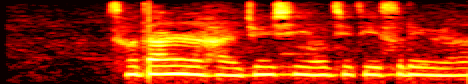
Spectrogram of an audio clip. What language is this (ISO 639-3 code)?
zho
